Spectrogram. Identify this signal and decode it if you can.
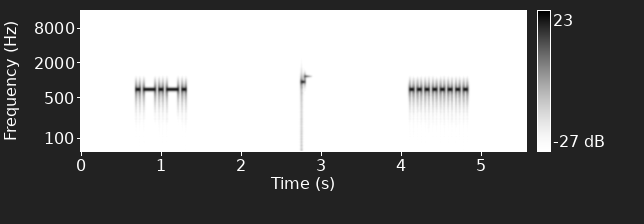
Morse code, heard as a keyed tone, about 25 wpm, 700 Hz. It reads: <AR> <HH>
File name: Single Punctuation-Prosign - 25wpm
